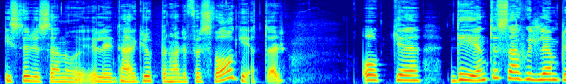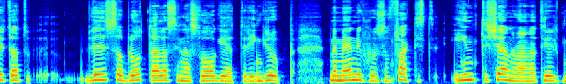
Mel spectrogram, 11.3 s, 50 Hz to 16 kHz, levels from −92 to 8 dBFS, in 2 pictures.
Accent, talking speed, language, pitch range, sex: native, 180 wpm, Swedish, 190-240 Hz, female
